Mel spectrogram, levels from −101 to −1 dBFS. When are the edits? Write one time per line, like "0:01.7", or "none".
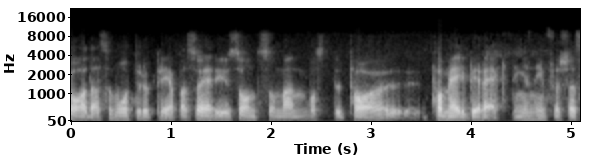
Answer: none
